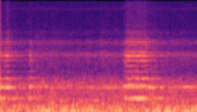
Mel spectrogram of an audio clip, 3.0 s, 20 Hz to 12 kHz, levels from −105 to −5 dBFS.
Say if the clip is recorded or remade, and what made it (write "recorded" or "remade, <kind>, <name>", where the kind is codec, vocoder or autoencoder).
recorded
